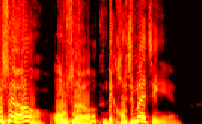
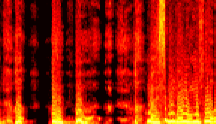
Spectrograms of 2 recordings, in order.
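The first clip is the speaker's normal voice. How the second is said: mock-frightened Satan; 4 semitones higher, slower than usual. Teacher voicing Satan scared of Scripture, hammed-up fear. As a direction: play the devil cowering in fright.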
